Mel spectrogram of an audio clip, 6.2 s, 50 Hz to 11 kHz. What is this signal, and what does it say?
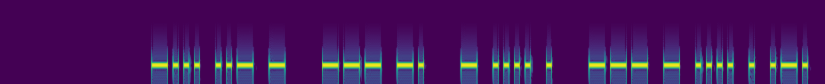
Morse code, heard as a keyed tone, about 30 wpm, 700 Hz. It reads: BUT ON THE OTHER
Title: Sets of 5 Words 30wpm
